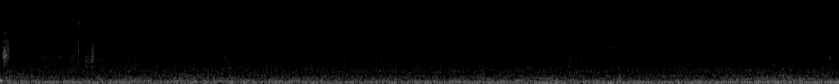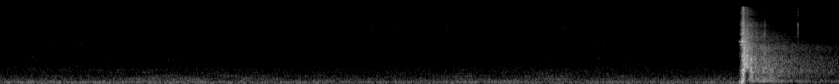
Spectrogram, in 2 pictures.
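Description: Faint steady background noise while the pistol is held on target, then a single Glock 17 9mm pistol shot near the end, firing a DoubleTap 115-grain +P solid copper hollow point, with a short ringing tail.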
